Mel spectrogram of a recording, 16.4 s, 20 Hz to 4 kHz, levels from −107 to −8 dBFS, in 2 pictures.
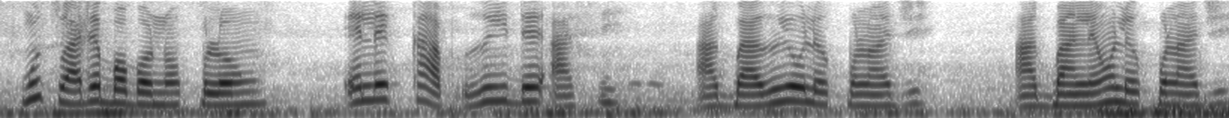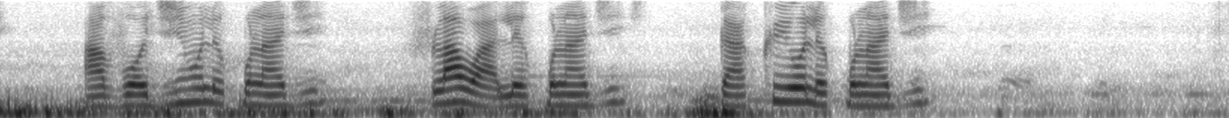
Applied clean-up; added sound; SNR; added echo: none; none; none; none.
